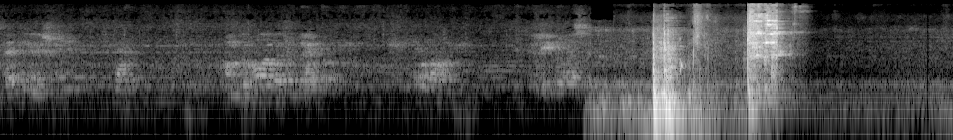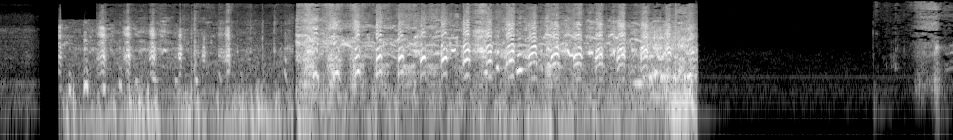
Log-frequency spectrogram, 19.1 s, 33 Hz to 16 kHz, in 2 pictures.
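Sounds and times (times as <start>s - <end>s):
person laughing hard: 10.2s - 16.5s.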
